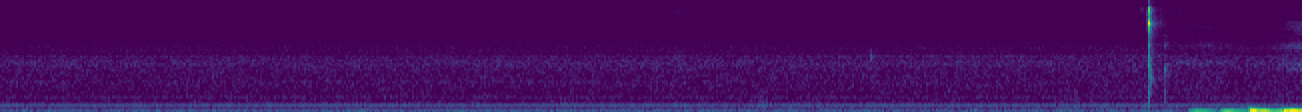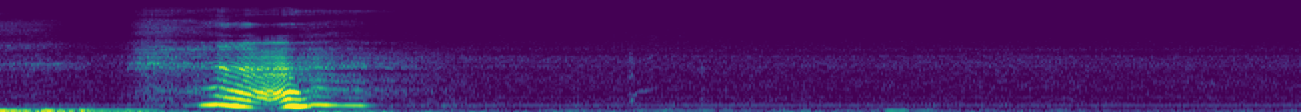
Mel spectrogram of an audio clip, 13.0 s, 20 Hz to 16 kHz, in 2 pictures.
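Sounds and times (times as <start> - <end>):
woman breathing: 5.8 - 8.8
woman's loud voiced sigh: 7.2 - 8.6.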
